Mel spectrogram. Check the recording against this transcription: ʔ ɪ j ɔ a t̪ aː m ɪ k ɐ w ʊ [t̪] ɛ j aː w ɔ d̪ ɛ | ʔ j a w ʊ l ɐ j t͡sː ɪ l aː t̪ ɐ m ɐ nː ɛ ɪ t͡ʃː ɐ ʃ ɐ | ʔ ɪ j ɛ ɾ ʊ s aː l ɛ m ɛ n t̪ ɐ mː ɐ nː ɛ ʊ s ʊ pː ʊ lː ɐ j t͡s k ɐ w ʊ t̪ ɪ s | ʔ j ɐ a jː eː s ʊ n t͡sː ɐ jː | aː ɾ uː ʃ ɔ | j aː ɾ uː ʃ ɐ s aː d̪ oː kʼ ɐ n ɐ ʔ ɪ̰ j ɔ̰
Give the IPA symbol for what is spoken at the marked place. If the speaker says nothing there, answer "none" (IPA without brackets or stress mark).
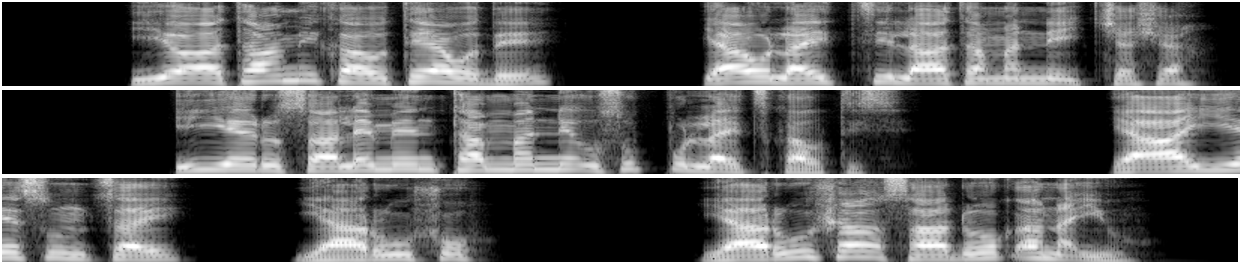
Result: t̪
